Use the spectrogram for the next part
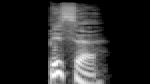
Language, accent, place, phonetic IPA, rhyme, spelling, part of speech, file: German, Germany, Berlin, [ˈbɪsə], -ɪsə, bisse, verb, De-bisse.ogg
- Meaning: first/third-person singular subjunctive II of beißen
